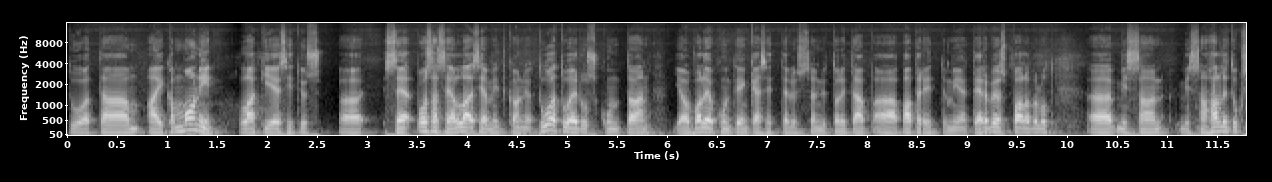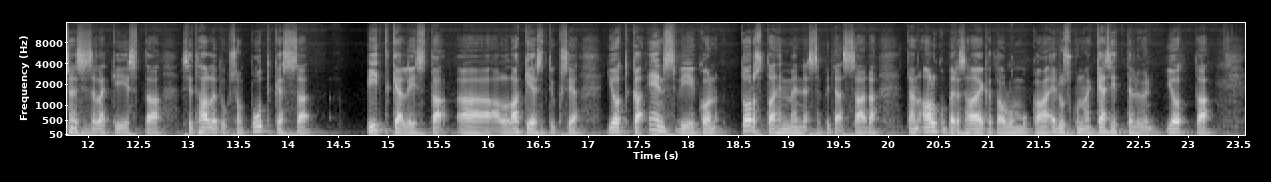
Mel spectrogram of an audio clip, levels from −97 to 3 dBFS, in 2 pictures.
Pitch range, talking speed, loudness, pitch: 100-120 Hz, 120 wpm, -21 LUFS, 105 Hz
